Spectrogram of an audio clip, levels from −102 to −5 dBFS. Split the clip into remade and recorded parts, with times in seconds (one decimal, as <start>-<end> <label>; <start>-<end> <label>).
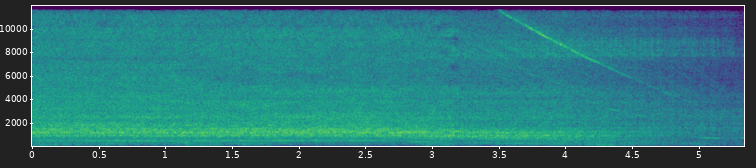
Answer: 0.0-3.2 remade; 3.2-5.3 recorded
